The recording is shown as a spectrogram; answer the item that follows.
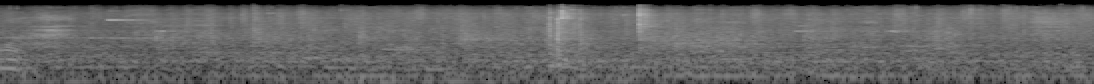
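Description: Steady low rumble of airport terminal background noise, with two sharp knocks about five and a half and six and a half seconds in.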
